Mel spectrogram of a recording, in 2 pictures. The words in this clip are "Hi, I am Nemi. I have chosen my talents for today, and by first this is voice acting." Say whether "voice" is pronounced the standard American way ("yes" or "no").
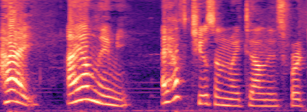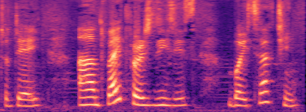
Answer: no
